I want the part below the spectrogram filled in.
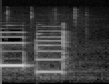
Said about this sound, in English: Please ignore that beep.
